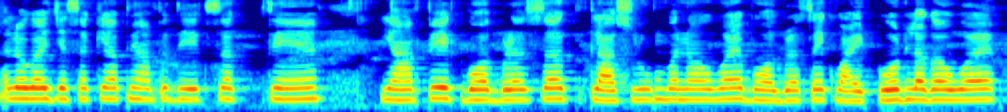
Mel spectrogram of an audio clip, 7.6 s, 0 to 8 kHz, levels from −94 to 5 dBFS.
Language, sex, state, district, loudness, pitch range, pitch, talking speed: Hindi, female, Bihar, East Champaran, -22 LUFS, 235-255 Hz, 245 Hz, 220 wpm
